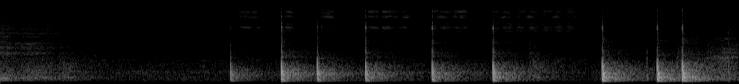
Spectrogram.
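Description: Pen strokes on paper as a fifth-grade maths exercise is written out: a quiet pause, then a close run of about nine short scratchy strokes in an uneven rhythm, with no talking.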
